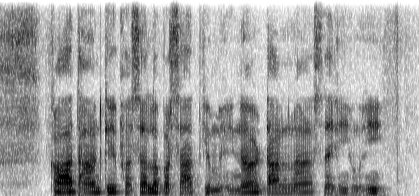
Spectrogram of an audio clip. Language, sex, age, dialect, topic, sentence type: Chhattisgarhi, male, 18-24, Western/Budati/Khatahi, agriculture, question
